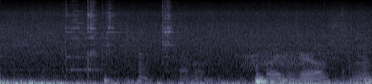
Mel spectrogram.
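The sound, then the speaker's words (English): Wind blows outside as a steady, low buffeting rumble that fills the whole recording, with brief clinks and a muffled voice rising over it near the end. “Yeah, and if you hear that background noise, that is the wind.”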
